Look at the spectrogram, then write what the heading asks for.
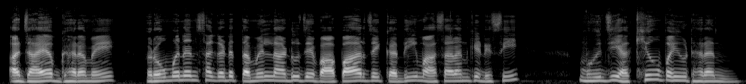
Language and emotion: Sindhi, happy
